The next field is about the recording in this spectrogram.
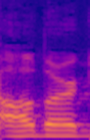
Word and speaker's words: Aalborg: You also hold positions in Denmark, including visiting researcher at Aalborg University. Did I pronounce that correctly? – That's correct.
